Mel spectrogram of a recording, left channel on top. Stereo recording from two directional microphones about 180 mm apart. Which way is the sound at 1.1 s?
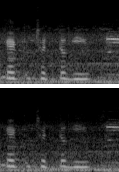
70° right (ahead or behind).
